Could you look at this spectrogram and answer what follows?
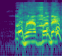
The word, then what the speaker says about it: Rathbone: Rathbone.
